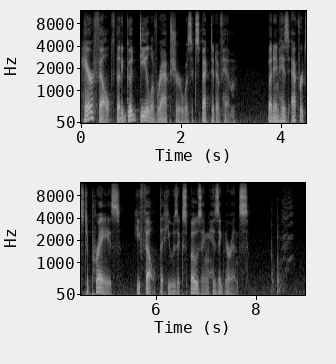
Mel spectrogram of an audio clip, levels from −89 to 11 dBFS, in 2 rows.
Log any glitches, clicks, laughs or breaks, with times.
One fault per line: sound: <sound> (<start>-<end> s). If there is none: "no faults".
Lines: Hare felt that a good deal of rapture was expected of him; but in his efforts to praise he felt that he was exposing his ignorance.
sound: squeak (8.3-8.8 s)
